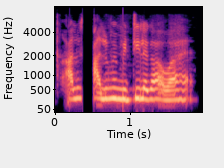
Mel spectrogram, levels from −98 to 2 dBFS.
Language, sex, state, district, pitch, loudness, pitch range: Hindi, female, Bihar, Kishanganj, 260 Hz, -13 LUFS, 250-270 Hz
